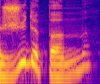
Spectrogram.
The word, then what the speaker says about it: jus de pomme: In most of the cases, French people will pronounce it like un jus de pomme. Jus de pomme. All right? And then same thing here, un jus de tomate. Okay, so you don't insist on the de.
